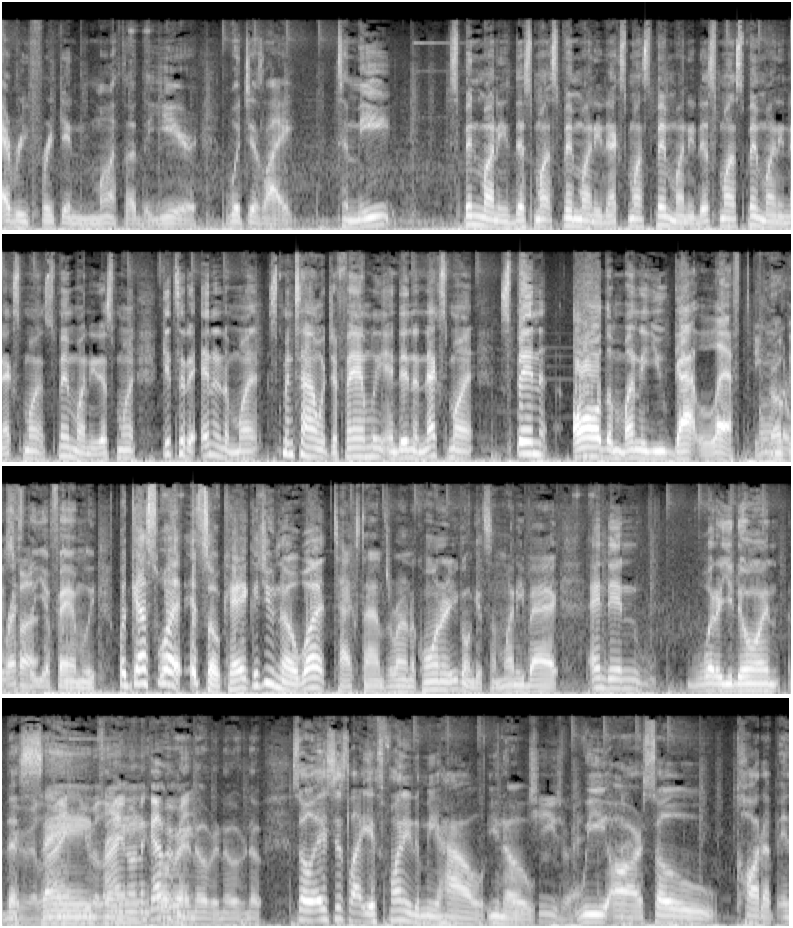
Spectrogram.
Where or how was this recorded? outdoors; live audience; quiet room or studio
outdoors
